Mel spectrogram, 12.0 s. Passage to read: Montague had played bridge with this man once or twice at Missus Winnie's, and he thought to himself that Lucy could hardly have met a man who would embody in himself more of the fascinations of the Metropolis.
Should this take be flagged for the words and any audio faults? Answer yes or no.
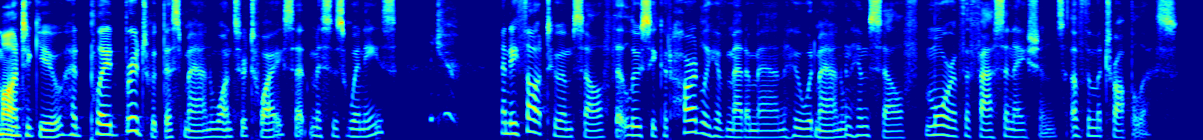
yes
